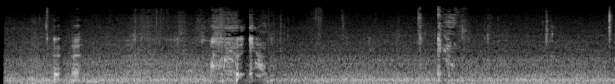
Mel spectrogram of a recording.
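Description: A man bites and chews food noisily, close by.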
